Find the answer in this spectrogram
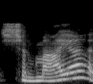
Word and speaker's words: Shamaya: then next I'll say is it shamaya is that how it's pronounced it is you got it just right um my name is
